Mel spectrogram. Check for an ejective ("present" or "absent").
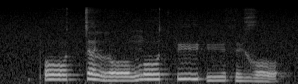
present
